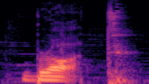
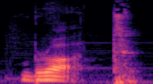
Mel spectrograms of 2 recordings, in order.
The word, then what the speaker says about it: brought: el pasado es br las letras u g h de esta palabra realmente no se pronuncian Así que se dice br br y lo puedes usar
